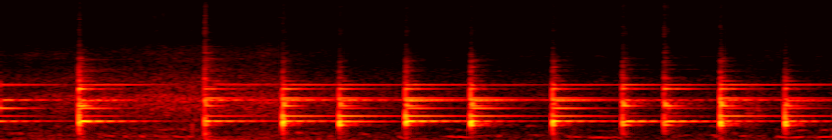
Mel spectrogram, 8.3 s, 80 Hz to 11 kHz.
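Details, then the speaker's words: Mercedes W204 C63 AMG with new full exhaust (long-tube headers, sport cats, new mid and rear silencers): about eleven taps on the mid silencer each ringing like a bell and slowly dying away; shell resonance also heard while driving. "he was kind of flicking it and you can really hear that it was ringing like a bell basically that it was vibrating and making sounds and you could hear that while driving as well"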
